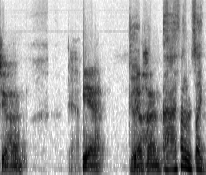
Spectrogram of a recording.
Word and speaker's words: Johann: Yeah, it's Johann.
